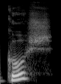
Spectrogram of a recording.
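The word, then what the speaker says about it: à gauche: the left a gosh notice that the sound in gosh is the same as in or in the english word story o it's kind of like the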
